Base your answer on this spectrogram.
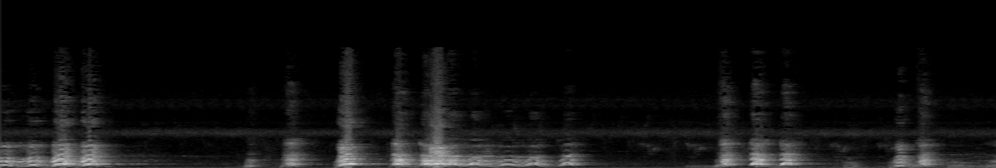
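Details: Ordinary house dog barking in irregular bursts of quick, sharp woofs separated by short silences, with a few softer barks between.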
